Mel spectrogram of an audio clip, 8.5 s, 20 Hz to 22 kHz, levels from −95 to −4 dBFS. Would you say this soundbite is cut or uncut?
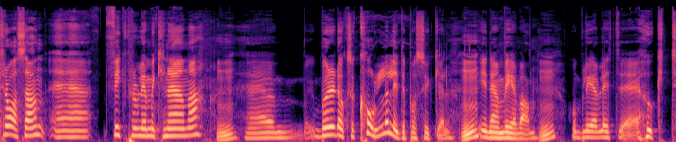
cut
